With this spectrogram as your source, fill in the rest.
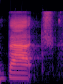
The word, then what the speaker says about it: Bach: center in the UK they still continue to use the pronunciation batch but they also accept both pronunciations as being acceptable when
